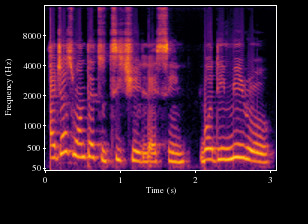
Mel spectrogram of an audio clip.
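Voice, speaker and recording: A woman voicing a bitter, jealous village woman who practices dark magic, speaking in a sharp, sarcastic way. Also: a little high, lively intonation, normal speed. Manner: sharp and sarcastic, turning tearful.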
